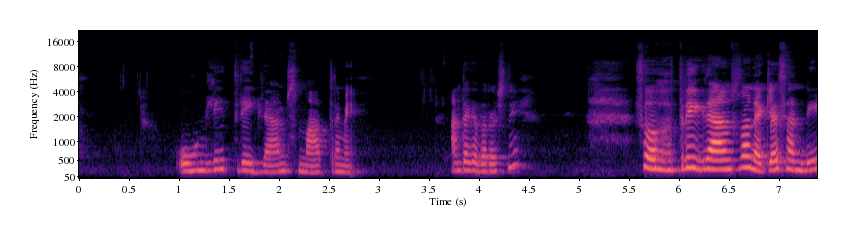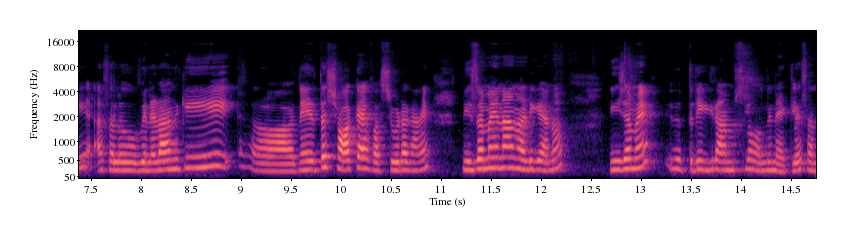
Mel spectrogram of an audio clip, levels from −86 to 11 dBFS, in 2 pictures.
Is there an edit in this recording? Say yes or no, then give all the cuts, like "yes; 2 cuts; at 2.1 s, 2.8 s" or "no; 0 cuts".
no; 0 cuts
